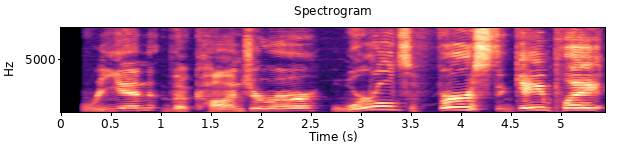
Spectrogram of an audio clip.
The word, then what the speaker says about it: Rian: agreed sort of that this champion should be pronounced rhian like um what what what's an example like centurion um or any any words that end in ian like it's kind of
